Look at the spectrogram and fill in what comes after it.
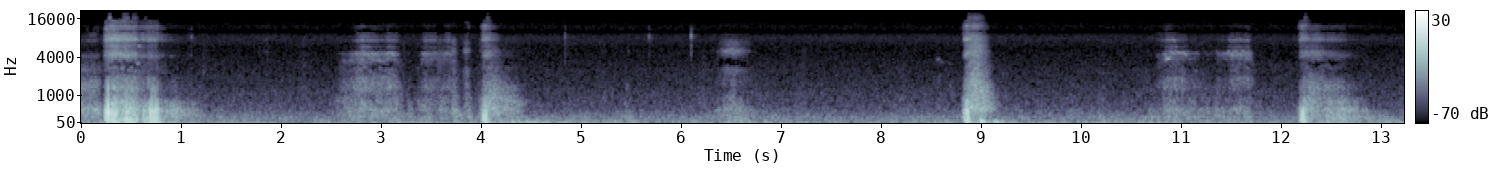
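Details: Dog named Jjanga sleeping soundly, breathing out in soft snores and snorts, with a few louder sharp puffs at about 4, 9 and 12 seconds between quieter breaths.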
